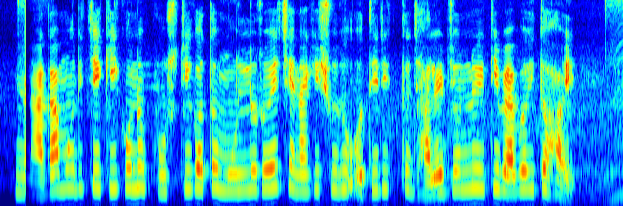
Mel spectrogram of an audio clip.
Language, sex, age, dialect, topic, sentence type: Bengali, female, 18-24, Jharkhandi, agriculture, question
